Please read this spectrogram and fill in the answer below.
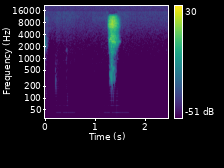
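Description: A single short, sharp puff of breath noise from a person about a second and a half in, preceded by a few faint clicks.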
